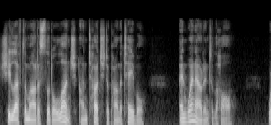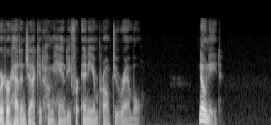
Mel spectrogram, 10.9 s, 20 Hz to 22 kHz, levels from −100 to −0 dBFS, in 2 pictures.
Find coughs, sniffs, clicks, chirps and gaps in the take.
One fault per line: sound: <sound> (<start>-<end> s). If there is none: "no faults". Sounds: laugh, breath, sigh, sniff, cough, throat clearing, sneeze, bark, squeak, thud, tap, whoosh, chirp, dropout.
no faults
